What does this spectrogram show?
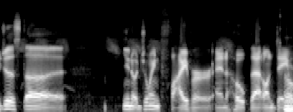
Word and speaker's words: Fiverr: mispronounced that but no that's actually how it's pronounced Fiverr Fiverr I every time I say it I feel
